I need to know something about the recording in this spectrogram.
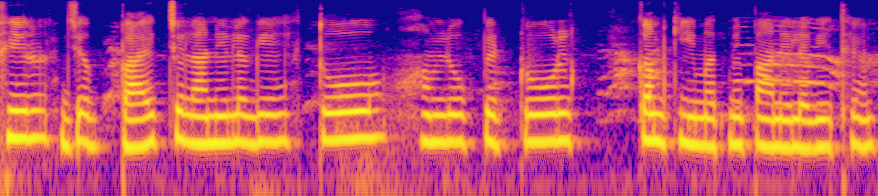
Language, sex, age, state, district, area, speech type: Hindi, female, 30-45, Uttar Pradesh, Prayagraj, rural, spontaneous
